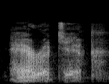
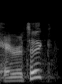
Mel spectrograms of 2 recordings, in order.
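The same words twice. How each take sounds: First: It is said in a dark, menacing tone. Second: It is said in a light, friendly tone. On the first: The listener is about to be attacked. "then that means that you're about to lose limbs" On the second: It is just a casual greeting. "you know that that just means you know good morning"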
